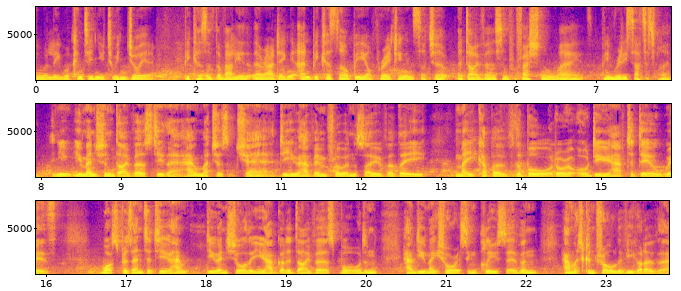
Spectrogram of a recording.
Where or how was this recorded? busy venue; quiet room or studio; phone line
busy venue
